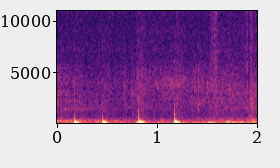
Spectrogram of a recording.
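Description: Handheld microphone being tapped: five soft, dull thumps, about three a second, before speaking into it.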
